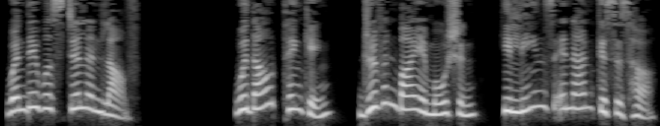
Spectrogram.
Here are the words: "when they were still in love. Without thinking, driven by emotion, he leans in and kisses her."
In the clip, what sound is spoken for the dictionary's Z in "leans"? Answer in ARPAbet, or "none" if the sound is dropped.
Z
